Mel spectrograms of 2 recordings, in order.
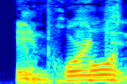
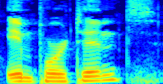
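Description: First: The stress falls on the second syllable. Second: The stress falls on the last syllable. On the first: The speaker calls it right. "So in English, the stress is on the second syllable" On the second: The speaker calls it wrong. "Not important"

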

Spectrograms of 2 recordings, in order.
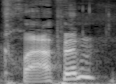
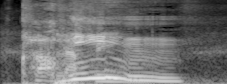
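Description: First: It is said with a plain English accent. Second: It is said with a French accent.

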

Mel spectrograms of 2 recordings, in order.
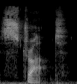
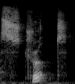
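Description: First: The word is said in an RP accent. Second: The word is said in a Yorkshire accent. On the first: "in RP, the word strut would be strut" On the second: "In Yorkshire, it's the vowel changes to a strut"

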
